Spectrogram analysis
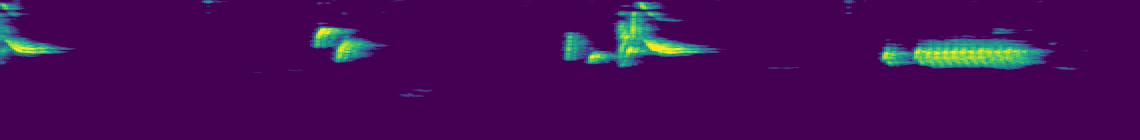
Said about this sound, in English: It's a goldfinch.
